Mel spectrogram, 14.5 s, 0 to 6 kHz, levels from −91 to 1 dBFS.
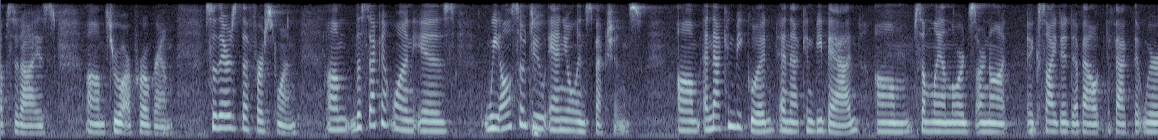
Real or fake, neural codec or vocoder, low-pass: real; none; 5.4 kHz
